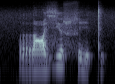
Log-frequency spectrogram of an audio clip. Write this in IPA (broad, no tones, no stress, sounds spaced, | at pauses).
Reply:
r ɑ zʲ ʊ ɬ i t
